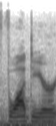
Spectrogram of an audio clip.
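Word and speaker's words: voir dire: And um you know Texans have this annoying habit of mispronouncing this. You know it is voadier. It is French.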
